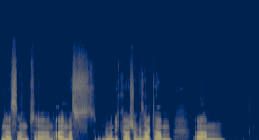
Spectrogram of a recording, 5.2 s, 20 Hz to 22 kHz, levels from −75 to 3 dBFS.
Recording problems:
none

